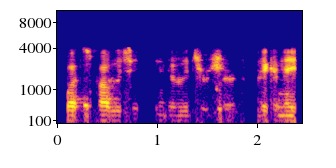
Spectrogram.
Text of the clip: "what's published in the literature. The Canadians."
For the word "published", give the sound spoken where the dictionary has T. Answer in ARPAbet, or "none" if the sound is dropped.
none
